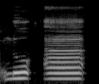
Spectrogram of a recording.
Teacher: Tertahannya suara. Jadi hamzah nafasnya tertahan, suaranya juga tertahan. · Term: zidah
